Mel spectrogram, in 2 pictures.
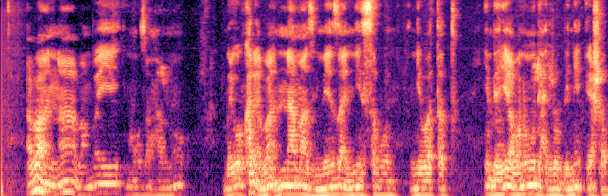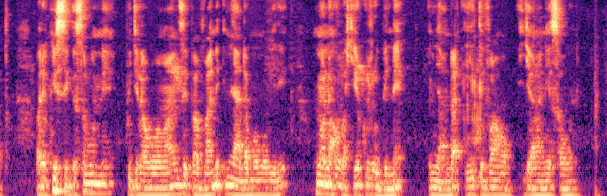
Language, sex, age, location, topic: Kinyarwanda, female, 18-24, Huye, health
